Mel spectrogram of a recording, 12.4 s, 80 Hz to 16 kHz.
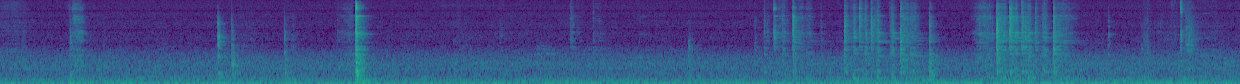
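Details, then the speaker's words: Scott Bonnar Model 45 cutting reel spun by hand while the bearing-housing screw is adjusted down; faint light ticking as the blades just touch the bedknife, the correct setting. "yeah we can hear that the reel is just touching the bed not"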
